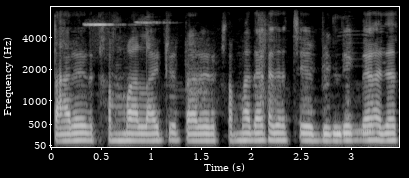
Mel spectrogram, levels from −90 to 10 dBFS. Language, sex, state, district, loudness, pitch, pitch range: Bengali, male, West Bengal, Malda, -18 LUFS, 150 Hz, 145-155 Hz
